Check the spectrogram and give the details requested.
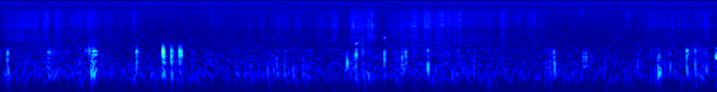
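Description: Quiet gurgles and squeaks with a rising-falling growl at the end; stomach growling from hunger.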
